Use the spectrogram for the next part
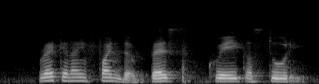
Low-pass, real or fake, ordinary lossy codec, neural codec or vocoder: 5.4 kHz; fake; none; codec, 16 kHz, 0.9 kbps, LongCat-Audio-Codec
